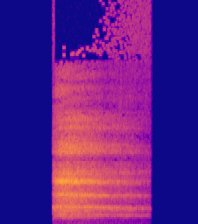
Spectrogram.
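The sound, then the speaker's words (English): A single slow exhaled breath, soft and airy, lasting about a second and fading slightly, alone in silence. “One of the best ways to do that is through exhales, just exhaling out.”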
